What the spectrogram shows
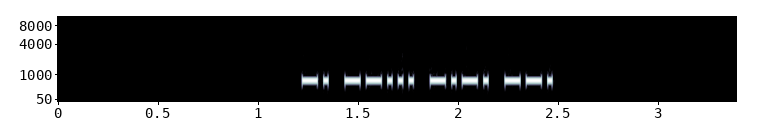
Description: Morse code, heard as a keyed tone, about 46 wpm, 700 Hz. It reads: N7CG
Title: USA Call Signs - 4 Characters - 4x Character Spacing - 45wpm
